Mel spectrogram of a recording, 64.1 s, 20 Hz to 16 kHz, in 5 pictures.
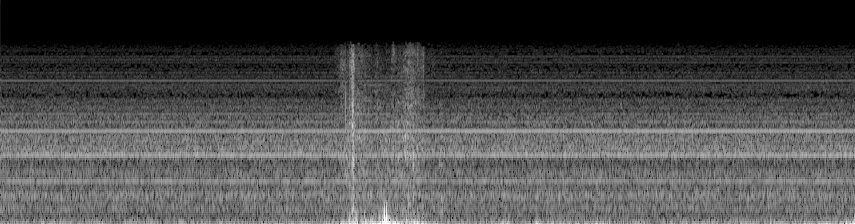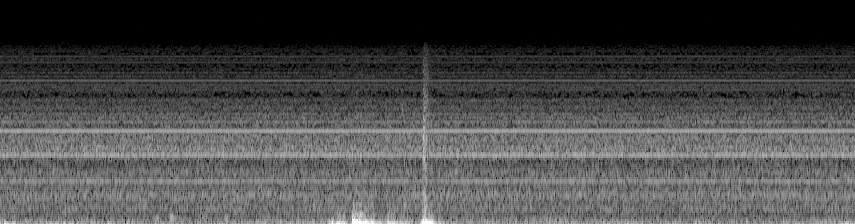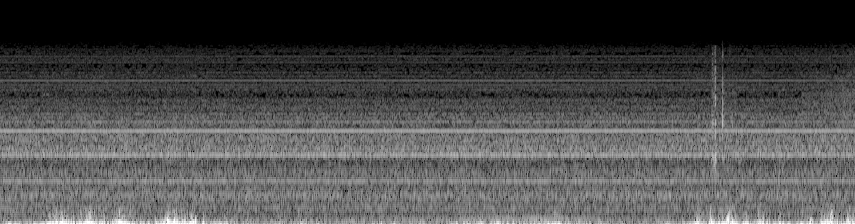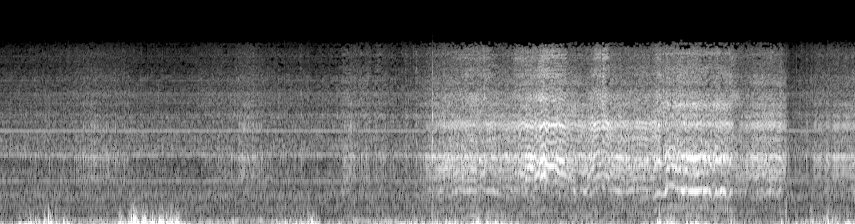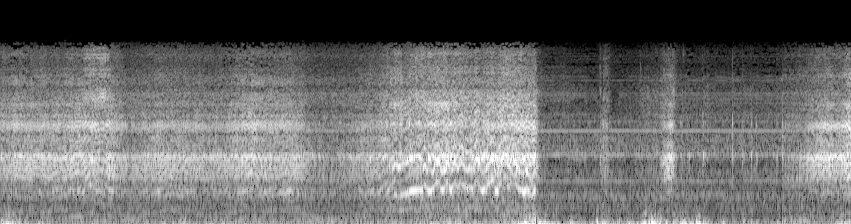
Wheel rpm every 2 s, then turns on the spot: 0, 0, 0, 0, 0, 0, 0, 0, 0, 0, 0, 0, 0, 0, 0, 0, 0, 0, 0, 10, 10, 10, 20, 40, 40, 20, 30, 20, 30, 40, 0, 10.
none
